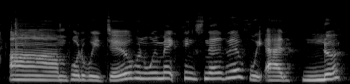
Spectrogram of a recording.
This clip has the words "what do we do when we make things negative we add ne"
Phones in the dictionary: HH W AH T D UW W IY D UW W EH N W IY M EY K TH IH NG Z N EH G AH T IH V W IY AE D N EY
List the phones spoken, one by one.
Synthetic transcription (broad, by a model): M W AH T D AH W IY D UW W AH N W IY M EY K TH IH NG Z N EH G AH T IH V W IY AE D N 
